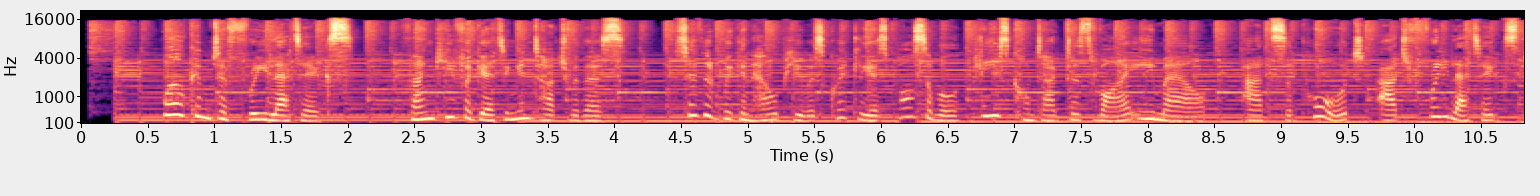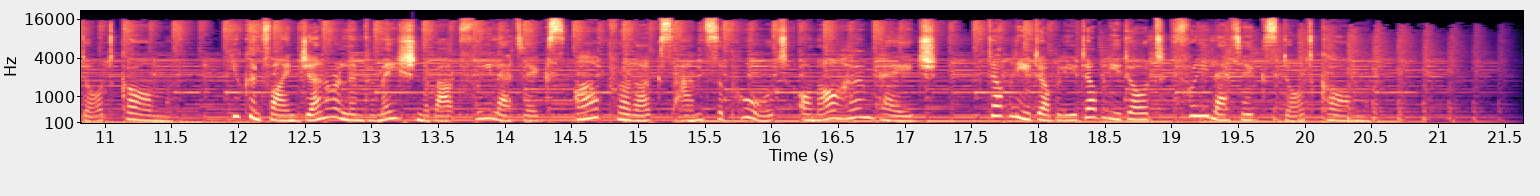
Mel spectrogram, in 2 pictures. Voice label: voicemail greeting uk; english; after-hours greeting

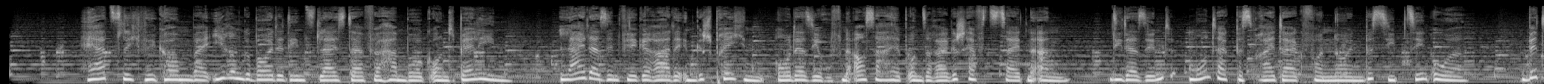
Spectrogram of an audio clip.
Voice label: german

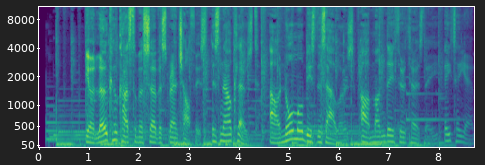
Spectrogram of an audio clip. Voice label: en

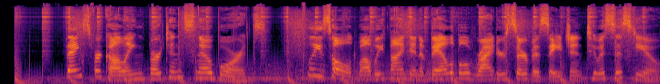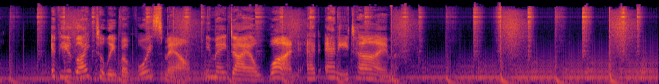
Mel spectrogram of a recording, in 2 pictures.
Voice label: on hold before call; english; on hold message

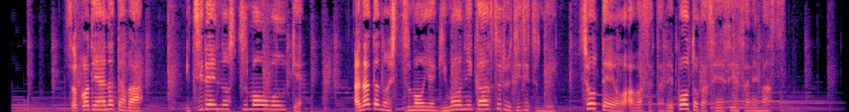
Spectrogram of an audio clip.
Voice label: jpn

